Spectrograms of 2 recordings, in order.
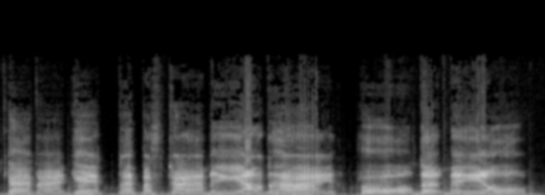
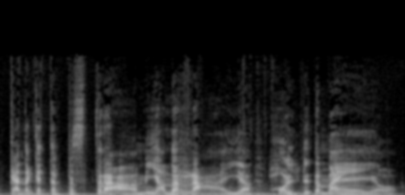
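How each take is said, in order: First: It is said in a robotic Dalek voice. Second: It is said in an Italian accent.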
